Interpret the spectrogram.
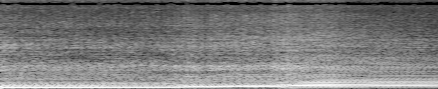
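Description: A Mopar car's engine running loud on a deep, steady note, then revving up in pitch about three seconds in as the car accelerates, holding at the higher engine speed.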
